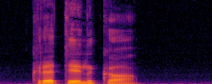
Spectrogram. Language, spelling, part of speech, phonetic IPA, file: Polish, kretynka, noun, [krɛˈtɨ̃nka], Pl-kretynka.ogg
